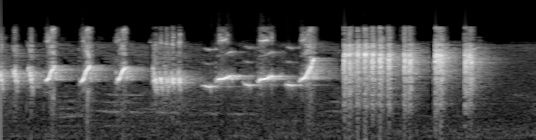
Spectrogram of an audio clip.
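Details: Male greater green leafbird, recorded as a master song for teaching young birds, pours out varied slurred whistles, rising and falling, followed by loud, harsh buzzy chirps.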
